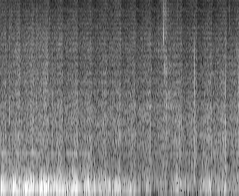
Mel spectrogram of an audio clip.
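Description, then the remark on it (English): Steady low rumble of wind buffeting an outdoor microphone, loud and gusty at first, then easing slightly while continuing throughout with no voices. “So when we receive communion today because of these windy conditions, it's just a reminder.”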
